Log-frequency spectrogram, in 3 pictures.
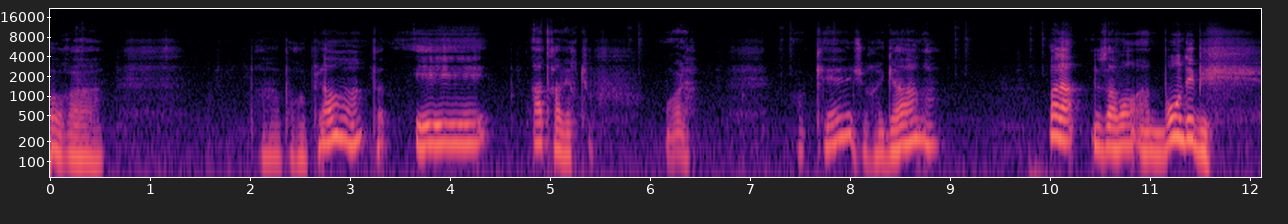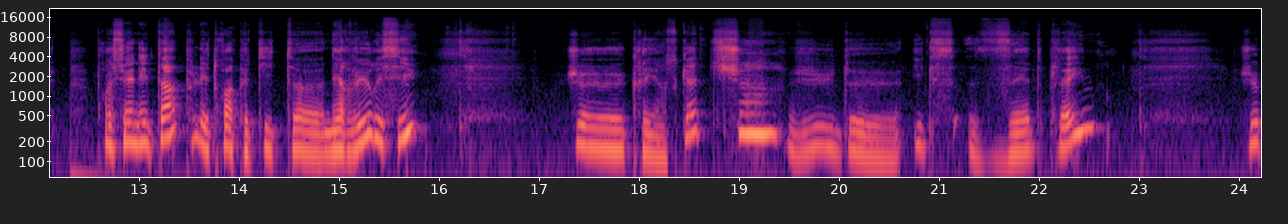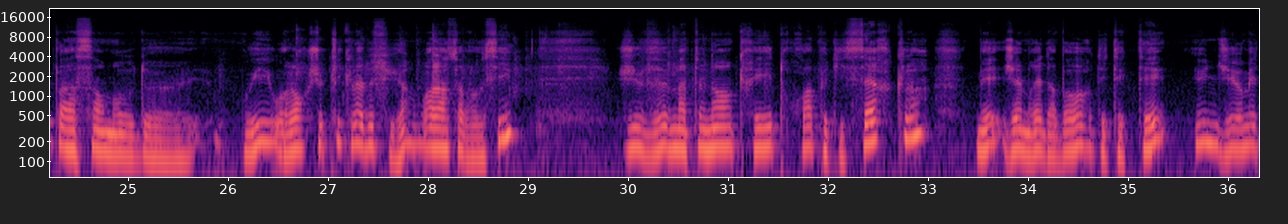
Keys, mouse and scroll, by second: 4.5 click, 5.4 click, 6.9 click, 8.0-11.4 drag, 18.5 click, 19.5-19.9 scroll down 1, 21.4 click, 23.4-23.7 scroll up 1, 27.1 click, 28.2 scroll up 1, 28.8-30.1 right drag, 34.4 click.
